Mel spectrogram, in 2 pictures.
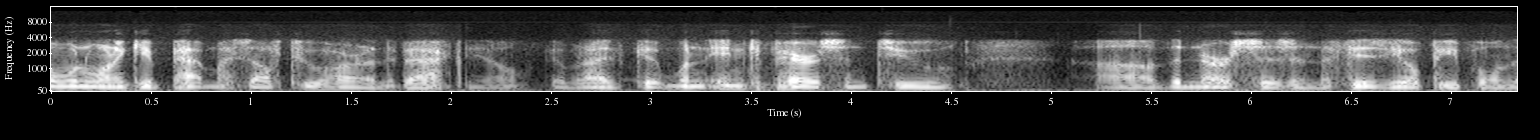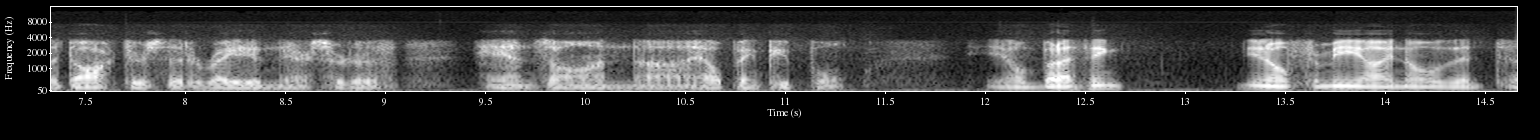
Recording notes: he called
